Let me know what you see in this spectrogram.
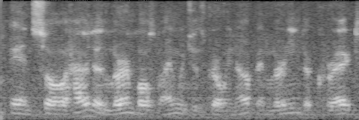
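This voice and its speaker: A man with a Spanish accent at a moderate pace. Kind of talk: casual chat.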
